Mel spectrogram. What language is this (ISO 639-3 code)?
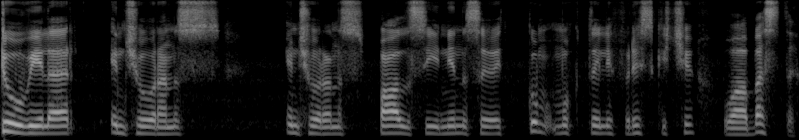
kas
